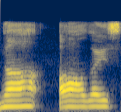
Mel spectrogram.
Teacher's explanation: な、喉のところだけで、なって閉めちゃう · t は無声音なので、一度音が切れる必要があるんですね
